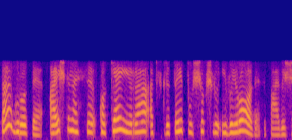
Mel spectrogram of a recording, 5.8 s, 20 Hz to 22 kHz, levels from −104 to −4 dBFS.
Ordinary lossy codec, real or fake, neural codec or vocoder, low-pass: AAC, 32 kbps; real; none; 3.6 kHz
